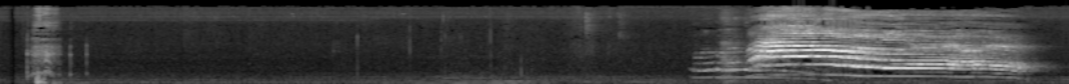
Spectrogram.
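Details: Orange cat in a fight: after a quiet opening with one sharp thump, a loud, drawn-out, wavering yowl rises and then slowly falls over about four seconds before stopping abruptly.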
